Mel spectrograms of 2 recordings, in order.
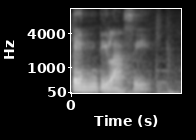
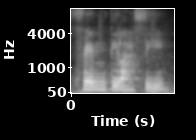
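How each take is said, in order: First: It is said with a p sound instead. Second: It is said with a standard v sound. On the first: This is how a Sundanese speaker says it. "dengan ventilasi" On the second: This is the intended word. "Orang Sunda akan menyebut ventilasi"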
